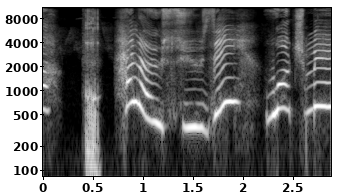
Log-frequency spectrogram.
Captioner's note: snorts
